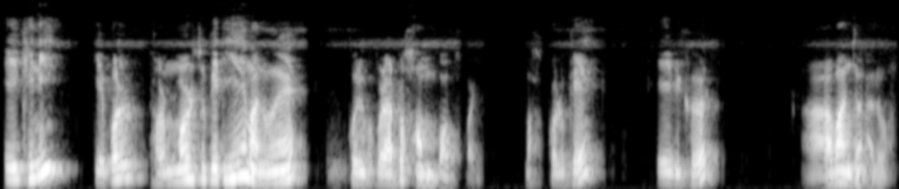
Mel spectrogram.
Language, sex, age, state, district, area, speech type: Assamese, male, 60+, Assam, Majuli, urban, spontaneous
